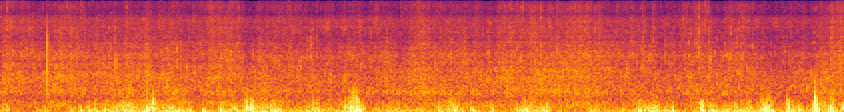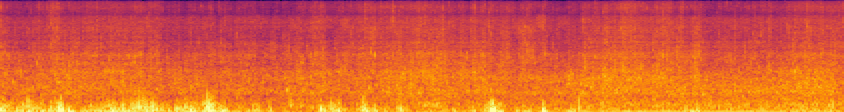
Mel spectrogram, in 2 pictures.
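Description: Wind buffeting the microphone in irregular low rumbles and thumps, over a faint wash of water.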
